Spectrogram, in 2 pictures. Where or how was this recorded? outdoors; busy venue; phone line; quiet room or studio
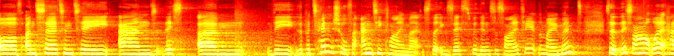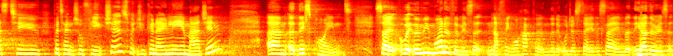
busy venue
